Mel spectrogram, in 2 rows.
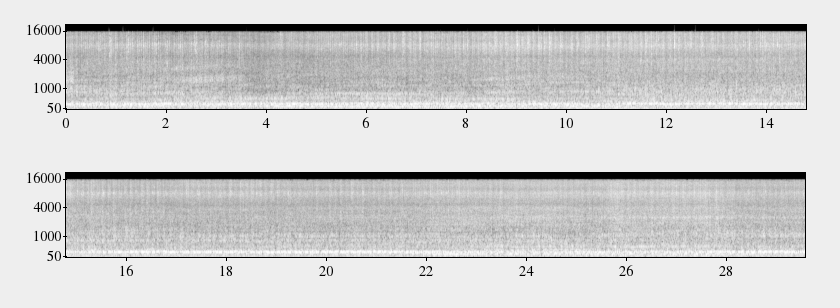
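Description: A hot rod's V8 engine with tube headers, idling steadily and loudly.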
